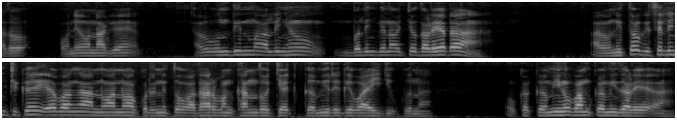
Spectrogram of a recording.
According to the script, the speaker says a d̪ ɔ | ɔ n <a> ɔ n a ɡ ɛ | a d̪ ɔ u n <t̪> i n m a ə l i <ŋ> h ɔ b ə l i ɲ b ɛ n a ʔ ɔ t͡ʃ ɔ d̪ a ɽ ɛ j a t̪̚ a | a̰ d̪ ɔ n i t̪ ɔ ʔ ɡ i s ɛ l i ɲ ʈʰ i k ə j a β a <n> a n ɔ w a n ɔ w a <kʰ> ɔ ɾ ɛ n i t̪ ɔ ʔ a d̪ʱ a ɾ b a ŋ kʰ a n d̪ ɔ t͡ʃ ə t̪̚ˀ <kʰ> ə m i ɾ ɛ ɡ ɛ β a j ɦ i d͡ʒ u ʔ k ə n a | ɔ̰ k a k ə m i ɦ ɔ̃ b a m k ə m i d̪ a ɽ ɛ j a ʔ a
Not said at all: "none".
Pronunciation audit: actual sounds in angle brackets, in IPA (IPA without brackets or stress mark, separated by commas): ɛ, d̪, ɲ, ŋ, k, k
